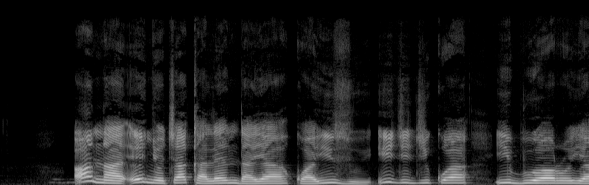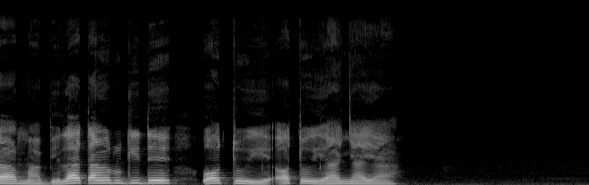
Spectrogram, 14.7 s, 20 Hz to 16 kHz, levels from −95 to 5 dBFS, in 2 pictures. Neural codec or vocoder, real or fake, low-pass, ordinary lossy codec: none; real; 14.4 kHz; MP3, 96 kbps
